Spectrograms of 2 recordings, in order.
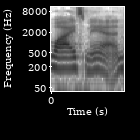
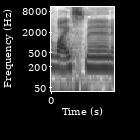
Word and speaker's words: Wiseman: I always have to say like one wise man when people ask how to spell it, because a lot of people say Weissman or they say whatever. Wise man. So it's literally a singular wise man.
